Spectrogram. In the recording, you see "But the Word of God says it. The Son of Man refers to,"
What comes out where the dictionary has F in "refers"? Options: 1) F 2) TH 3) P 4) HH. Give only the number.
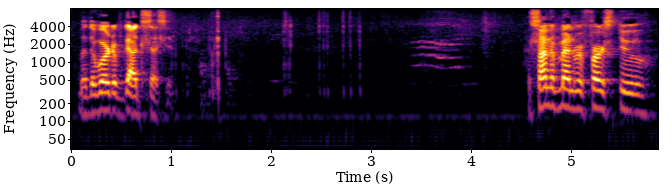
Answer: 1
